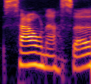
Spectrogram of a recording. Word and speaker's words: Saunassa: Saunassa, I should say Saunassa, apparently that's how you pronounce it.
